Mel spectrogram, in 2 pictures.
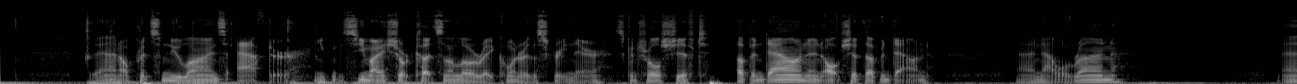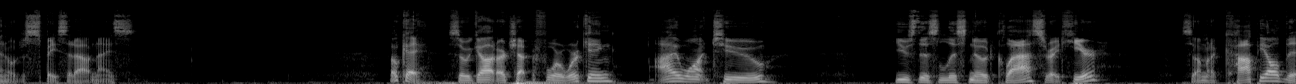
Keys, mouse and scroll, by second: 1.3 ctrl+shift+Down, 3.4 alt+shift+Down.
